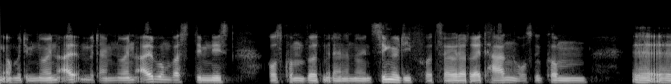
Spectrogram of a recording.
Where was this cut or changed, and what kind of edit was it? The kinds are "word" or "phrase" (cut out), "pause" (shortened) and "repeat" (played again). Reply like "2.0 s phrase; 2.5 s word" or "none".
none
